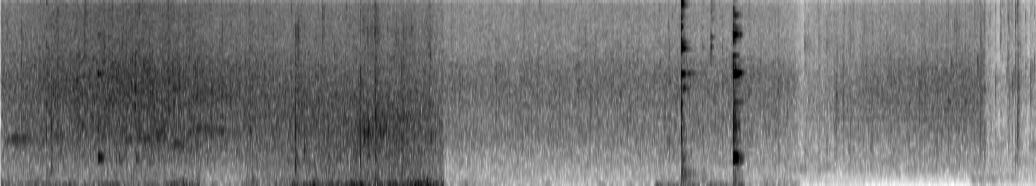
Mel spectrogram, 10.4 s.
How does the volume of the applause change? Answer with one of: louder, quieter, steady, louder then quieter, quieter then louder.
quieter.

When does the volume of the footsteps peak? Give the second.
4 s.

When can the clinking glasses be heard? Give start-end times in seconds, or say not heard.
0.5-1.4, 6.8-7.5.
